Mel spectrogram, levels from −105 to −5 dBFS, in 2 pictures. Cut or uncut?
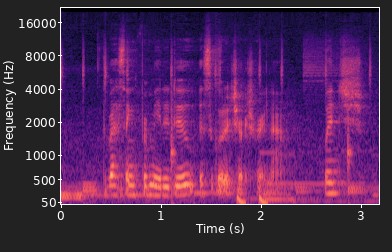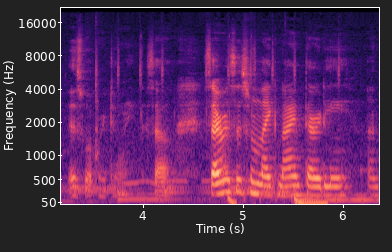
uncut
